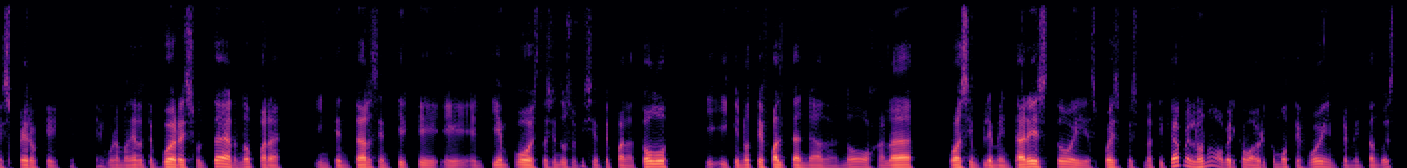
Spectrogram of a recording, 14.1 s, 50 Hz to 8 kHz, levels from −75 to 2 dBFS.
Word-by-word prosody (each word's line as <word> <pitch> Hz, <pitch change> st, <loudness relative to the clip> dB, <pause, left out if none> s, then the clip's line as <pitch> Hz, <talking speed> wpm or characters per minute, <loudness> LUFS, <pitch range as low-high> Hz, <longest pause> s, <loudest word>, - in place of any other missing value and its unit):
espero 105 Hz, +2 st, -2 dB
que 100 Hz, -2 st, -9 dB
que -, -, -24 dB
de -, -, -27 dB
alguna 110 Hz, 0 st, -9 dB
manera 110 Hz, +1 st, -3 dB
te 110 Hz, -, -10 dB
pueda 120 Hz, +4 st, +7 dB
resultar, 115 Hz, +2 st, +2 dB
¿no?, 120 Hz, +2 st, -1 dB
para 110 Hz, -5 st, -3 dB, 0.3 s
intentar 105 Hz, +1 st, 0 dB
sentir 110 Hz, 0 st, -7 dB
que, 110 Hz, -3 st, -4 dB
eh, 100 Hz, -1 st, -8 dB
el 95 Hz, -2 st, -13 dB
tiempo 110 Hz, +2 st, +2 dB
está 105 Hz, +1 st, -3 dB
siendo 110 Hz, +1 st, -7 dB
suficiente 105 Hz, 0 st, -12 dB
para 95 Hz, -2 st, -5 dB
todo, 135 Hz, +4 st, +5 dB, 0.3 s
y 125 Hz, +1 st, -13 dB
y -, -, -15 dB
que 110 Hz, -, -5 dB
no 110 Hz, +1 st, -2 dB
te 115 Hz, -, +1 dB
falta 110 Hz, -1 st, +3 dB
nada, 100 Hz, -3 st, -7 dB
¿no? 110 Hz, +5 st, -8 dB
Ojalá 110 Hz, +2 st, +4 dB, 0.3 s
puedas 110 Hz, 0 st, +4 dB
implementar 105 Hz, +1 st, +2 dB
esto 130 Hz, -1 st, +4 dB
y 105 Hz, -, -1 dB
después, 105 Hz, +4 st, -2 dB
pues, 100 Hz, -3 st, -15 dB
platicármelo, 125 Hz, -, 0 dB
¿no? 180 Hz, +5 st, -8 dB
A -, -, -5 dB
ver 115 Hz, -, -2 dB
cómo 115 Hz, -, -3 dB
a -, -, -2 dB
ver 105 Hz, +2 st, -5 dB
cómo 120 Hz, 0 st, -7 dB
te 100 Hz, -, -10 dB
fue 125 Hz, +6 st, -2 dB
implementando 100 Hz, +1 st, -9 dB
esto. 130 Hz, -, -11 dB
110 Hz, 210 wpm, -24 LUFS, 100-115 Hz, 0.3 s, pueda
